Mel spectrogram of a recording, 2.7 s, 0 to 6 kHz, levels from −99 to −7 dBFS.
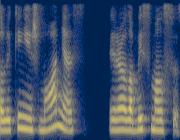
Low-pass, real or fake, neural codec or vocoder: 5.4 kHz; fake; codec, 24 kHz, 0.5 kbps, DualCodec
